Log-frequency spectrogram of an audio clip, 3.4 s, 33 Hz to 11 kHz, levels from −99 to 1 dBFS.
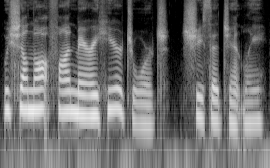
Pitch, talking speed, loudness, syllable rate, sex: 200 Hz, 175 wpm, -18 LUFS, 4.4 syllables/s, female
